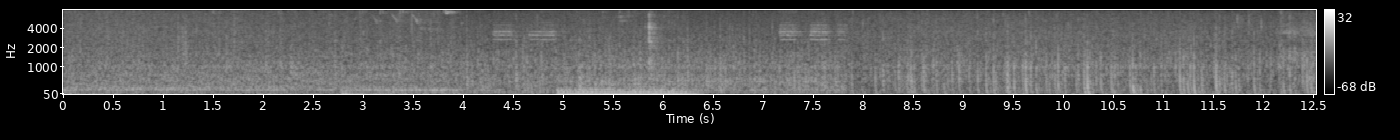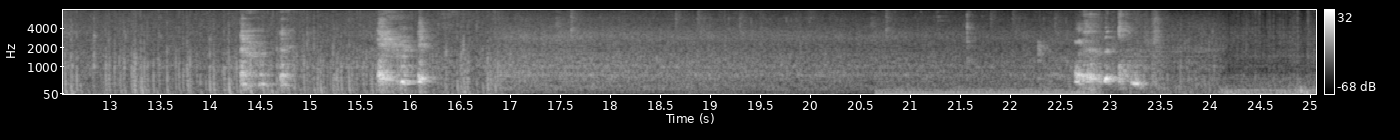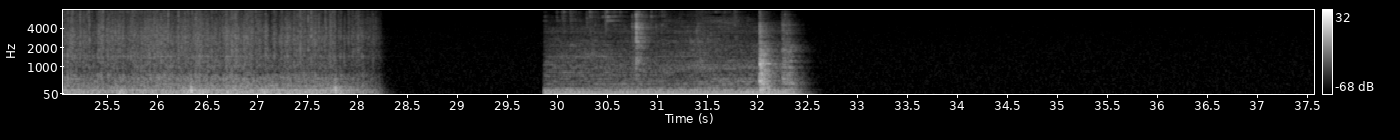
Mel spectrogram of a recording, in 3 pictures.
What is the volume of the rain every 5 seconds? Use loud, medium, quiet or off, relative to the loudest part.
loud, loud, loud, loud, medium, loud, off, off.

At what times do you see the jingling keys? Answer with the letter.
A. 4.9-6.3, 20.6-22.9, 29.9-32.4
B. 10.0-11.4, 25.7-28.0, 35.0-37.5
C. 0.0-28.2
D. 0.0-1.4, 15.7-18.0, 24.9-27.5
A.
